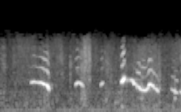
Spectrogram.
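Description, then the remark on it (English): A small stray mongrel puppy, covered in bubble bath and shaving cream, whimpers in a series of high, thin, wavering whines, some drawn out and sliding downward, others short and broken, with a quiet background. “Come on, puppy. Come on.”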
